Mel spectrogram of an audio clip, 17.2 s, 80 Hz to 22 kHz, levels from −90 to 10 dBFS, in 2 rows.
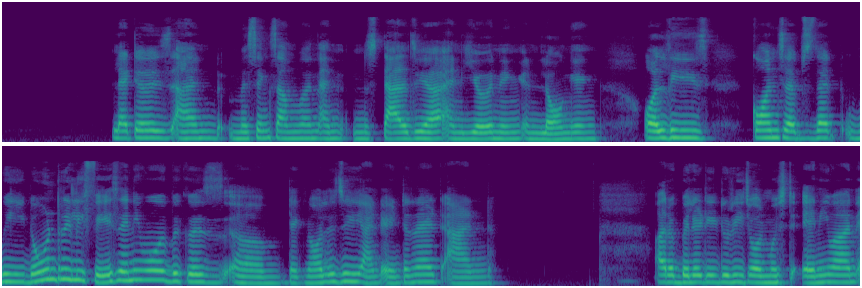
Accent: Indian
